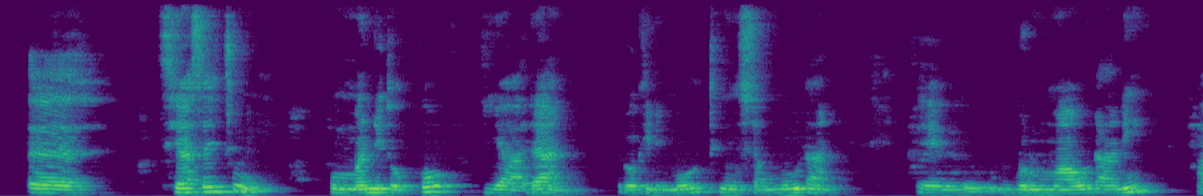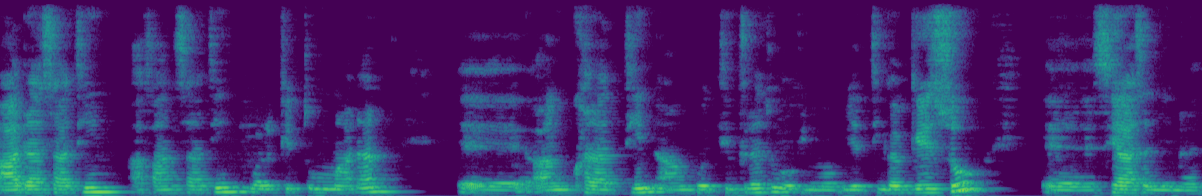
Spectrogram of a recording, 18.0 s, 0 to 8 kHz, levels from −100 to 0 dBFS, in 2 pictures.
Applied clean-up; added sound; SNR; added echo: none; none; none; reverberation time 0.2 s.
